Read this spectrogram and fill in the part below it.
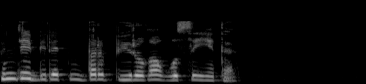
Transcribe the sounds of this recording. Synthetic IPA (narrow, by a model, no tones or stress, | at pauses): kʲʰʏnd̪e̞be̞ɾe̞t̪ɪnbɪɾbʊjɾoʁɑwo̞səe̞d̪ɪ̰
